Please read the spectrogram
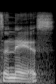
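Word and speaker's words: Anaïs: I'm pretty sure it's Anais. – It's got like an umlaut. Oh, it's Anais. It's got an umlaut over the I.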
